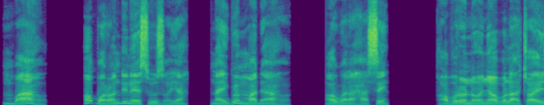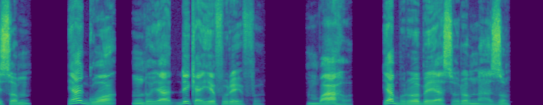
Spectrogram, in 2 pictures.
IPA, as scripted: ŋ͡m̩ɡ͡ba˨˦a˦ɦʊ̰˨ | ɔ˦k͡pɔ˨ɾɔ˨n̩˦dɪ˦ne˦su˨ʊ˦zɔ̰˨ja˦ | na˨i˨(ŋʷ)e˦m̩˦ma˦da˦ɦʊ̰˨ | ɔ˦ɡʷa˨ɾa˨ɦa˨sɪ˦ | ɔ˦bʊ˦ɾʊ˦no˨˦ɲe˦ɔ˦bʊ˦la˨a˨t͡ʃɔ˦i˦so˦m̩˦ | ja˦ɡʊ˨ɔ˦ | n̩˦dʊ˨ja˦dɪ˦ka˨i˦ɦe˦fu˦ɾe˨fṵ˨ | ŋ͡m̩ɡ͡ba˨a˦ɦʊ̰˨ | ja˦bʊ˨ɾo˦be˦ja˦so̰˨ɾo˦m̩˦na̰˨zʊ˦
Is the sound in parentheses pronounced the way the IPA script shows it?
no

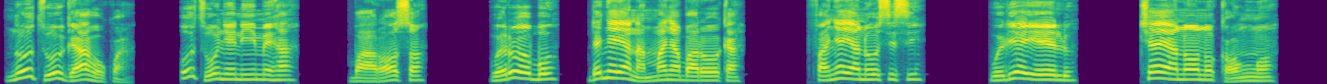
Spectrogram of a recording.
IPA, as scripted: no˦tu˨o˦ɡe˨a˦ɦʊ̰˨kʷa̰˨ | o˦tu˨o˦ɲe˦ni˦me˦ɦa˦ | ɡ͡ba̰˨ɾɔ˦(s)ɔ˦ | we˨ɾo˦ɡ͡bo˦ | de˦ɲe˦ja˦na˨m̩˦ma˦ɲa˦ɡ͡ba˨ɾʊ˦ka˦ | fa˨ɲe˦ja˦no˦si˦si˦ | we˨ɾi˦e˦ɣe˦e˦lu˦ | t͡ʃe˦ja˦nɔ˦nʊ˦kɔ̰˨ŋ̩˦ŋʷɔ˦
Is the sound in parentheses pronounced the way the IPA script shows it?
yes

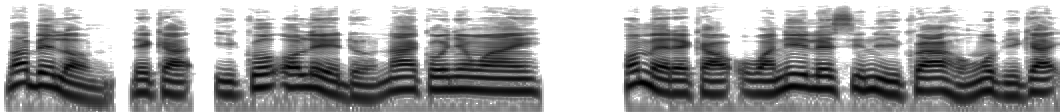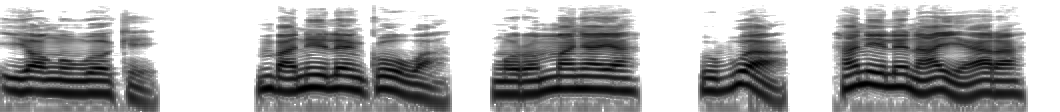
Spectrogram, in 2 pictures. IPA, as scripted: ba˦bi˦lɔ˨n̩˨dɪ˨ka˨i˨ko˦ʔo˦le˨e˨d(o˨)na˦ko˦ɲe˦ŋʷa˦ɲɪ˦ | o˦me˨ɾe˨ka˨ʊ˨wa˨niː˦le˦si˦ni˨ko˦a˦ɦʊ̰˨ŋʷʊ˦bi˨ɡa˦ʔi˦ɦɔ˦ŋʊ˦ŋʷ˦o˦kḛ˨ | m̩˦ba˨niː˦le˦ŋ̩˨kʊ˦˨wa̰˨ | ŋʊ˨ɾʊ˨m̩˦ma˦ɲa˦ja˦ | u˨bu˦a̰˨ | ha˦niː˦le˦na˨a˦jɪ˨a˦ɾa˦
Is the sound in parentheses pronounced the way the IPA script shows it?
yes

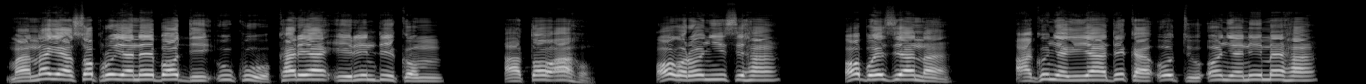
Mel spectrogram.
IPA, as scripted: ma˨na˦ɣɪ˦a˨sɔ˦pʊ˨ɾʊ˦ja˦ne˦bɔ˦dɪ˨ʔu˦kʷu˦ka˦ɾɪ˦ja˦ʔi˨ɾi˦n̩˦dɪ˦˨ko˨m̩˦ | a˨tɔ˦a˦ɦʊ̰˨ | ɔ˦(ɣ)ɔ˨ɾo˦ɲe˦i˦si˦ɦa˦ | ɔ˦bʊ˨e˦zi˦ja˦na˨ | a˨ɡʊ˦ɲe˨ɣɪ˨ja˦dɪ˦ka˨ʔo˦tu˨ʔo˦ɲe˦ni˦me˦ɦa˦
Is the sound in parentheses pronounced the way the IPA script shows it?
yes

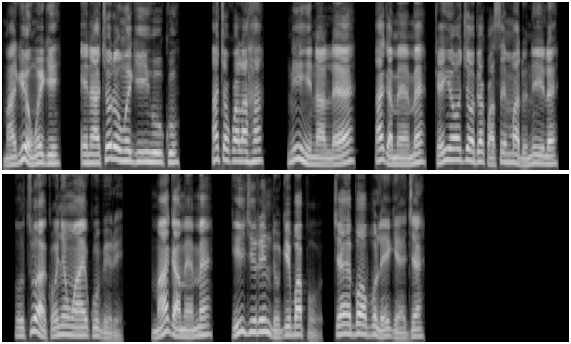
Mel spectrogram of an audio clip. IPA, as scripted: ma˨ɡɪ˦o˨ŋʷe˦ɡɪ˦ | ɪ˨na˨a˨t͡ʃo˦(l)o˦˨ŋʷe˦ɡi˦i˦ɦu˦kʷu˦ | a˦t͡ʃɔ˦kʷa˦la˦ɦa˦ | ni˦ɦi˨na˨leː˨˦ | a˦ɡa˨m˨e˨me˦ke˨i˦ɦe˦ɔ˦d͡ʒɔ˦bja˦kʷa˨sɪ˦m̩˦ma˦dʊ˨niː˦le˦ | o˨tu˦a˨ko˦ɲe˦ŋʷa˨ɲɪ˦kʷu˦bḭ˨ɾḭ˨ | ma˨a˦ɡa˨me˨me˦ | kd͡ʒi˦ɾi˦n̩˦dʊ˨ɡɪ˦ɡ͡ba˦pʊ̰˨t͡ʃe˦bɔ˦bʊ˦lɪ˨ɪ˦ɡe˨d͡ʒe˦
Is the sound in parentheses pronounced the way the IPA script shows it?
no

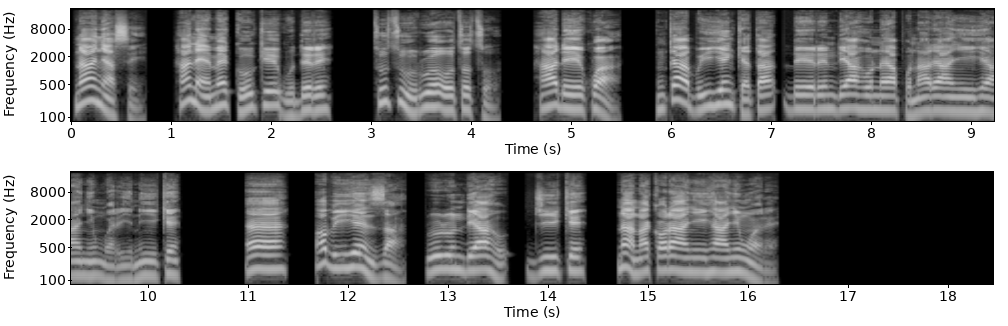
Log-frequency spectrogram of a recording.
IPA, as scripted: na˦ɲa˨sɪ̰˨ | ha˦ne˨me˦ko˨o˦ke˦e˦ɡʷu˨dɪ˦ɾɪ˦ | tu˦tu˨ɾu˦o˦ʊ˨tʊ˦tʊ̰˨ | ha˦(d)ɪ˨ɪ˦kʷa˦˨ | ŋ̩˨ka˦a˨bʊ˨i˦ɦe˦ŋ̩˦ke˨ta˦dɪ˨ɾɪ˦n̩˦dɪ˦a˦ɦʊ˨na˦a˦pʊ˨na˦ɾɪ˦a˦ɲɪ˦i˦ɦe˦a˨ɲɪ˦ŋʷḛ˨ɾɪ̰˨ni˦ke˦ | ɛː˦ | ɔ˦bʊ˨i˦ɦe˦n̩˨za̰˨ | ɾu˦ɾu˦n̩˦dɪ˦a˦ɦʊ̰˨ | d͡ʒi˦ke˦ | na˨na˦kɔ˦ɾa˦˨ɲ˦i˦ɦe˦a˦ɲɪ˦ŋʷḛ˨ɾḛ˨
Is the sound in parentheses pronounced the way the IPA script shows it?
yes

